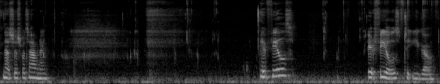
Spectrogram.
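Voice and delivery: talking with mouth full; words round a bite of breakfast. Real, not acted. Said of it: "I'm gonna talk with my mouth full".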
